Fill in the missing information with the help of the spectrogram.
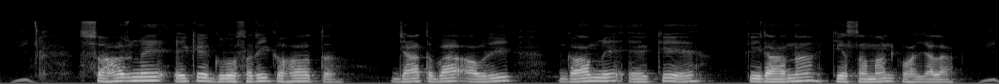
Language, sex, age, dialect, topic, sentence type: Bhojpuri, male, 25-30, Western, agriculture, statement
